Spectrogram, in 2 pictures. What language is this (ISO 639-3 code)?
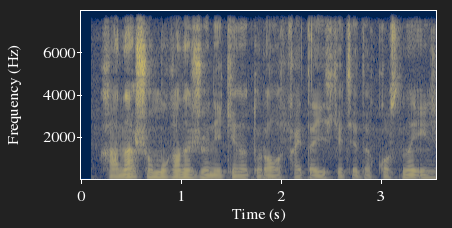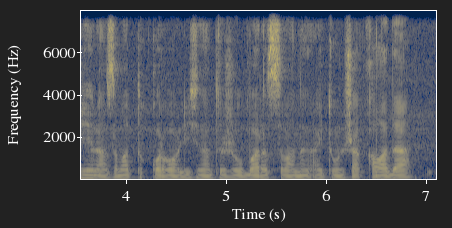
kaz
